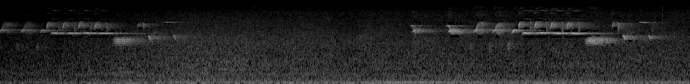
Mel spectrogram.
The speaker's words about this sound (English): So if, like, any of our listeners know any of the bird sounds that we've played so far, you can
